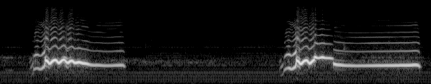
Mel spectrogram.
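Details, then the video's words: Loon calling over a quiet, still background: two calls about two and a half seconds apart, each opening with a rapid wavering quaver and settling into a held, steady mid-pitched note. "Loons. Relax to loon calls"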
